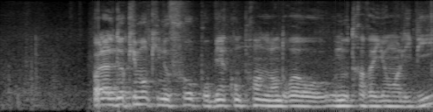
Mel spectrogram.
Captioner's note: French spoken audio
